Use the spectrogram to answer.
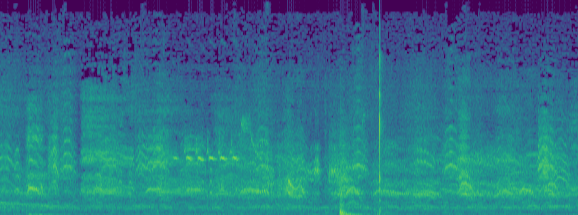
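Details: Common cranes calling more softly, with harmonic notes that rise and fall and overlap. A few sharp clicks and knocks are heard near the middle.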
